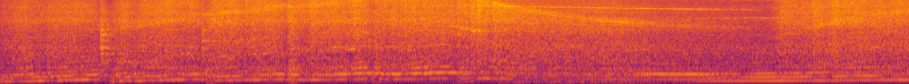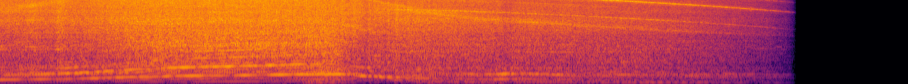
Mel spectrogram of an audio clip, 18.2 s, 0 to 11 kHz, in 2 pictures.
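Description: Turbocharged Toyota 2JZ-GTE inline-six in a Scion FR-S race car revving under load on a chassis dyno: the revs climb, ease off about five seconds in, then climb again in a long pull. At the peak, about twelve and a half seconds in, the throttle closes and the revs fall, with a high whine dropping away, until the sound cuts off abruptly about a second before the end.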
